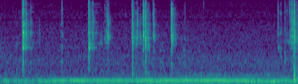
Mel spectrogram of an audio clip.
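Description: A solid green bar of soap held in the hand is shaved into curls with a utility knife blade. Sharp, bright scraping crackles sound in scattered short bursts over a steady low hum, ending in a denser scrape.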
